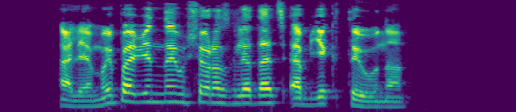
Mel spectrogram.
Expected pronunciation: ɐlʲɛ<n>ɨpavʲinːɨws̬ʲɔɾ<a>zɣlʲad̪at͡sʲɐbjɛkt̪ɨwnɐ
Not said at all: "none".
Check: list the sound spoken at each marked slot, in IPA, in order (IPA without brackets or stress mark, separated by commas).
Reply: m, ɐ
